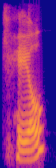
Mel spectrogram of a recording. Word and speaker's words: CAEL: to Isles academic so this test is called kale it's not the vegetable it's spelled cael but it the pronunciation is the same so the kale test is accepted by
